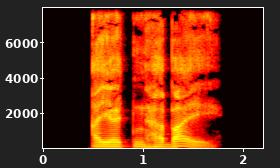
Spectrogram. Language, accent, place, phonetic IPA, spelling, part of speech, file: German, Germany, Berlin, [ˌaɪ̯ltn̩ hɛɐ̯ˈbaɪ̯], eilten herbei, verb, De-eilten herbei.ogg
- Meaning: inflection of herbeieilen: 1. first/third-person plural preterite 2. first/third-person plural subjunctive II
